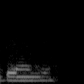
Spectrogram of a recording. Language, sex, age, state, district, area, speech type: Telugu, female, 30-45, Telangana, Hanamkonda, urban, conversation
